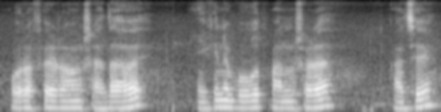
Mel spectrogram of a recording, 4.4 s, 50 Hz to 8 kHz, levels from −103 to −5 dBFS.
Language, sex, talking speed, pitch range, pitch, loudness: Bengali, male, 110 wpm, 125-140 Hz, 130 Hz, -17 LUFS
